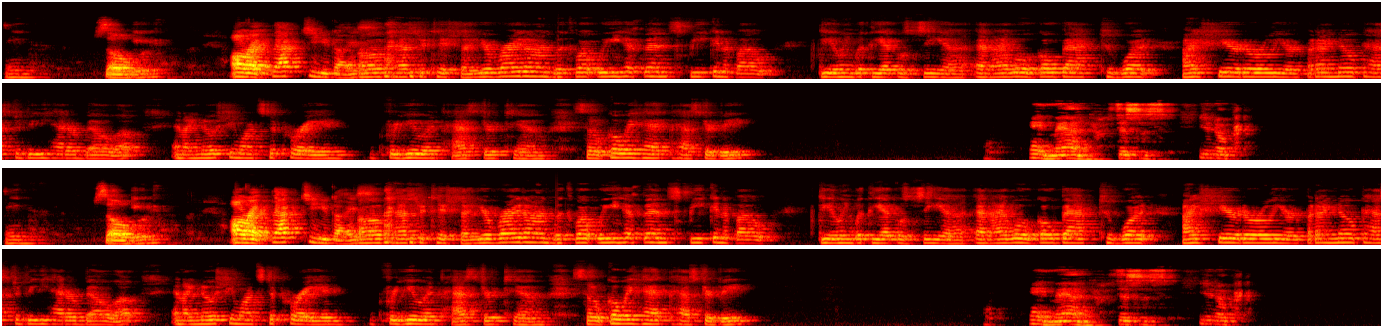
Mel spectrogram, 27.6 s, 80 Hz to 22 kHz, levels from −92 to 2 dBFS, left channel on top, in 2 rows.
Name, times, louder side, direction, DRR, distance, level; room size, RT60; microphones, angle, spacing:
voice 1, 0.0-0.4 1.3-1.6 3.5-7.6 8.2-17.2 17.6-21.2, right 2 dB, 85° right, -3 dB, 3.9 m, -35 dB
voice 2, 0.9-1.4 2.3-3.9, right 2 dB, 45° right, -1 dB, 4.5 m, -26 dB
voice 3, 24.1-25.4 25.8-26.1, left 3 dB, 35° left, -5 dB, 7.1 m, -35 dB
23.5 x 14.5 x 3.3 m, 0.34 s
head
